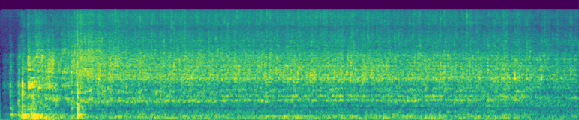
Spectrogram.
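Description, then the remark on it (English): A toilet flushes, starting with a sharp click and surge, then a steady, loud rush of swirling water that continues without letup. No one speaks. “But can it generate power from flushing toilets.”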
